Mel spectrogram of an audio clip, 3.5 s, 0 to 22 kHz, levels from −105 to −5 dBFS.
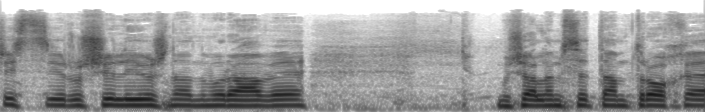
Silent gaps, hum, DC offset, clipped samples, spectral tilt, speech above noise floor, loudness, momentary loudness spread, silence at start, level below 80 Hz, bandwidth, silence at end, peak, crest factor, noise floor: none; none; under 0.1%; under 0.1%; -5 dB/octave; 23 dB; -23 LUFS; 13 LU; 0 s; -60 dBFS; 15 kHz; 0 s; -8 dBFS; 16 dB; -46 dBFS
